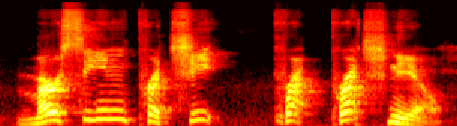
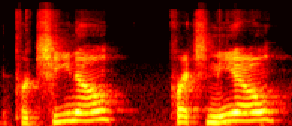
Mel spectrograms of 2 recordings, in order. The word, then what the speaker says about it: Marcin Prechnio: It's Prechnio. He's Polish.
